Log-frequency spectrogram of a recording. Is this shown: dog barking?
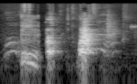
yes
